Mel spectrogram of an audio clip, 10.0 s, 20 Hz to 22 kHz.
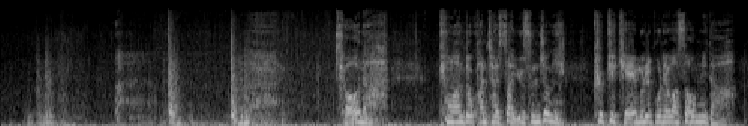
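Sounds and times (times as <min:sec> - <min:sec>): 
sudden hail pouring down in Pyeongan Province Korea: 0:00.0 - 0:09.9
speech: 0:04.6 - 0:05.2, 0:05.9 - 0:09.9.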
